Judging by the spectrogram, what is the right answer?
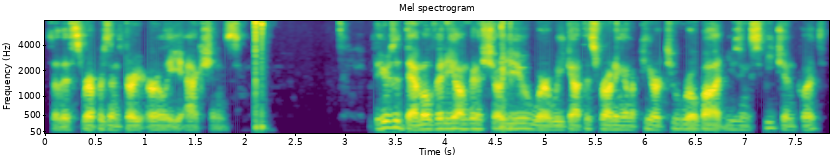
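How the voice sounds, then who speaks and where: Male academic presenter, very husky and gravelly, halting delivery, slightly muffled recording. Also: medium pitch, steady tone, a bit bright. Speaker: researcher presenting a paper.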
